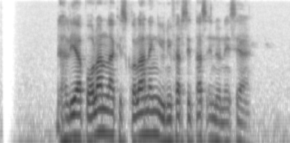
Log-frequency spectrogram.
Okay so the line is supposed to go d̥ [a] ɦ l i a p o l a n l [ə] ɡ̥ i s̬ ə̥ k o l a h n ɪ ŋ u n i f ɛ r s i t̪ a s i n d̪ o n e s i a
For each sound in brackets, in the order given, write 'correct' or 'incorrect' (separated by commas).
correct, incorrect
